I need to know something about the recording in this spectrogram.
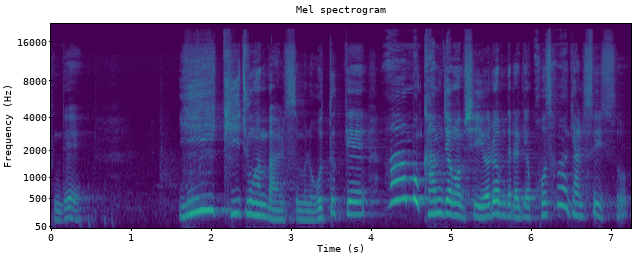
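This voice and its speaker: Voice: medium pitch, huge pitch swings, normal speed, hardly any pauses. Fervent pastor preaching in a reverberant hall. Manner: swings from hushed near-whispers to fervent shouting; calls out hallelujah and questions to the congregation. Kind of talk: sermon. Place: church sanctuary. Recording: long reverb of a large hall.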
